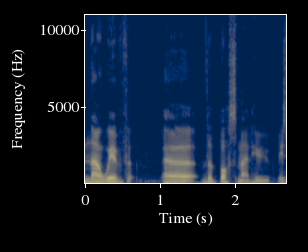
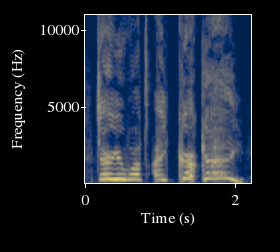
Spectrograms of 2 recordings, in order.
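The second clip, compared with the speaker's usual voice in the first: shrill, very high, loud, furious top-of-the-lungs yell; 8 dB louder than usual. Telling a podcast partner about a grown man who yelled, retelling an angry man's shout. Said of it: "shouting with anger at the top of his lung".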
